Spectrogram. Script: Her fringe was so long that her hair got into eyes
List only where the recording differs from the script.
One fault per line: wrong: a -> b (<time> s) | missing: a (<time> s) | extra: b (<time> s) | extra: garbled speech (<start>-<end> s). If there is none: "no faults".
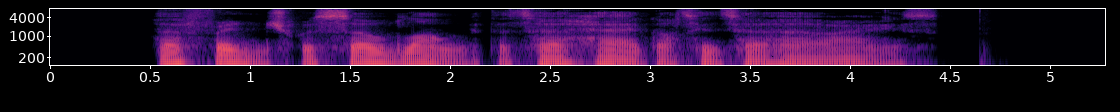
extra: her (3.6 s)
